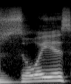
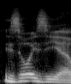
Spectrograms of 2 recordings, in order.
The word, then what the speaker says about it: Zoysia: So I am a fan of Zoya's. I think I'm saying it right. Zoya's grass or Zoya. Zoysia.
